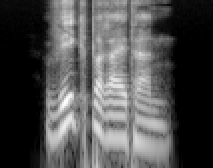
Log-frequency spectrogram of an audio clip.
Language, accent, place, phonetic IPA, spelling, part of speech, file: German, Germany, Berlin, [ˈveːkbəˌʁaɪ̯tɐn], Wegbereitern, noun, De-Wegbereitern.ogg
- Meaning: dative plural of Wegbereiter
